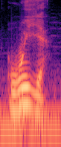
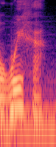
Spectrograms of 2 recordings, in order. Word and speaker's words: Ouija: El nombre de Ouija se deriva del francés oui, que es sí, y del alemán ja, que también significa sí, y que se pronuncia Ouija o Ouija. Finalmente, la patente le fue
